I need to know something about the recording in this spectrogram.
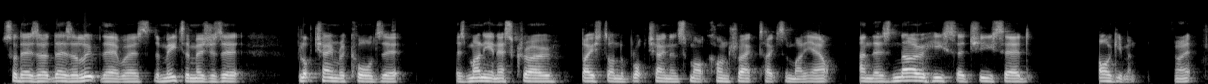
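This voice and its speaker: A man talking as a guest in a casual interview, lively and opinionated, full of colorful comparisons. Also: medium pitch, moderate pace, highs cut off.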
